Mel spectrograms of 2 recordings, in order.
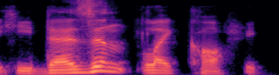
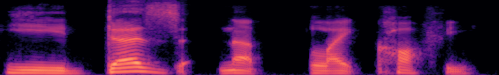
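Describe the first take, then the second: First: "doesn't" contracted and run together into "like coffee"; linked casual speech. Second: He does not like coffee, each word said apart, slowly; slow full form. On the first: Teacher shows the joined spoken form to students. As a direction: blend "he doesn't like coffee" smoothly. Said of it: "bisa disambung". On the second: Teacher shows the full form slowly to the class. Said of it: "Atau secara berbicara, bisa disambung". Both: Shown as a demonstration.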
